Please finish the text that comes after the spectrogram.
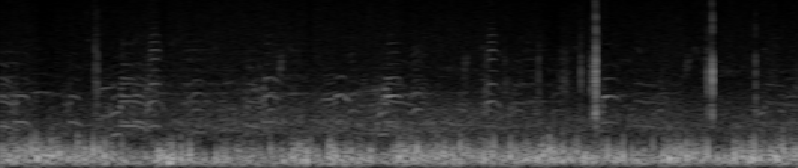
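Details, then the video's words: Geese on the Pend O'Reille River, North Idaho, on a very cold morning: a crowded mix of nasal honks and yelps, with a few sharp clicks near the end, over a low, steady rumble of river noise. "The Song of the Geese II"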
